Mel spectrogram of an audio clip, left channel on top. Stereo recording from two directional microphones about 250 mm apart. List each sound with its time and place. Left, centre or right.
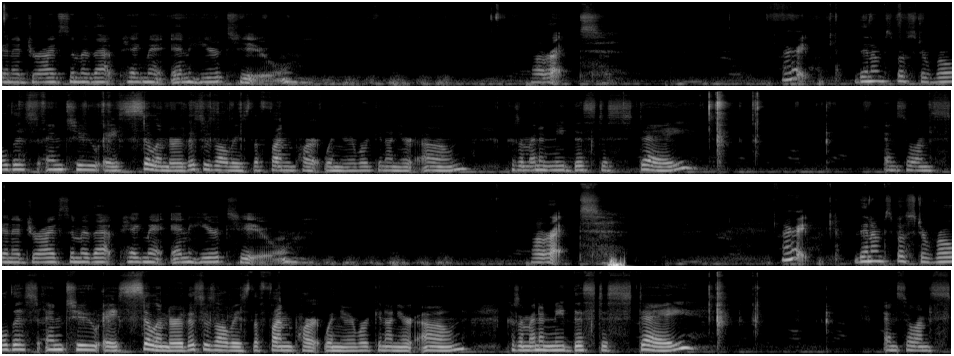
0.1 s speech: right
5.3 s speech: right
7.8 s speech: right
18.3 s speech: right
